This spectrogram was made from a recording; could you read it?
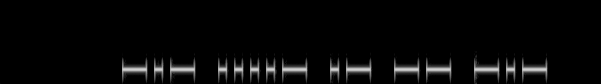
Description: Morse code, heard as a keyed tone, about 15 wpm, 700 Hz. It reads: K4AMK
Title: USA Callsign DE Callsign - 5 Characters - 15wpm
